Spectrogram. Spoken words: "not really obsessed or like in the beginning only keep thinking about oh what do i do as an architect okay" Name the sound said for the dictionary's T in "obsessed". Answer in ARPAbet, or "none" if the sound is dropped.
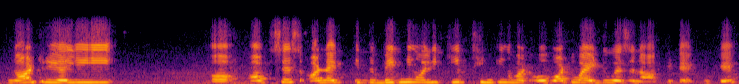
none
